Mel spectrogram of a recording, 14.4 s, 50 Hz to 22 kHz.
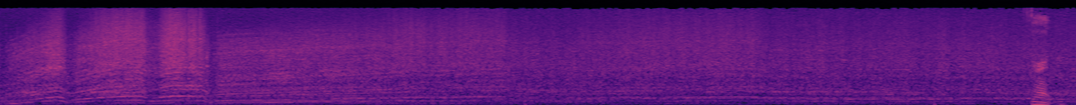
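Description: A stock car engine in the NASCAR Racing 2003 video game roars steadily at high revs, with brief gear-change dips early on and a sharp burst near the end, while a voice talks over it.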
